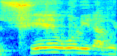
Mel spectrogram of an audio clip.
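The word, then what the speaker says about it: שְׁאוֹל: 여러분, 수월이라고 하는데 수월을 어떻게 쓰냐면은 이렇게 수월 이렇게 기록합니다. 수월이라고. 요거를 근데 읽기는 어떻게 읽으냐면 쉐월이라고 읽어요.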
